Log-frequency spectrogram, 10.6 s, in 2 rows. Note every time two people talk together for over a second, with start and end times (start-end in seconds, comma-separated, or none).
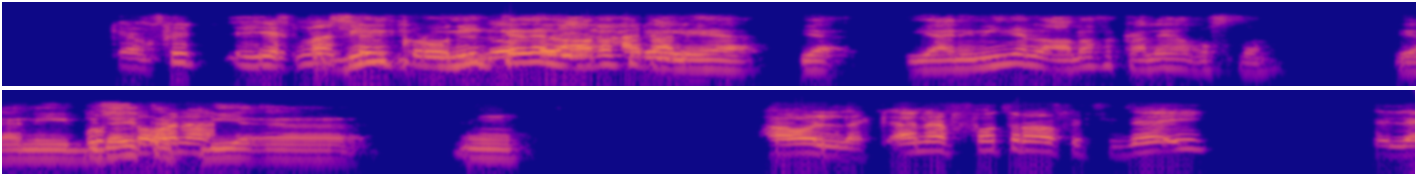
1.1-2.6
